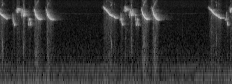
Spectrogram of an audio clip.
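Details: Canary song used as a master recording for training singing birds: bright high phrases of falling whistled sweeps and short chirps, in bursts separated by brief silences, with no other sounds.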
